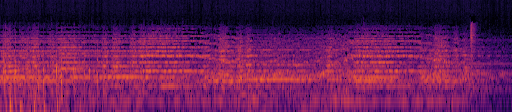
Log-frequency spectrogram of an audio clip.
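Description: Horses gallop off as their riders leave, a steady rapid clatter of hoofbeats that runs throughout, fairly loud and fading slightly at the end.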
